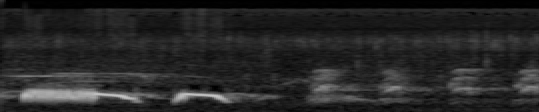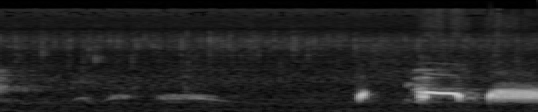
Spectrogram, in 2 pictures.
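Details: Spotted dove coo used to lure and excite rival males: strong low hoots at the start and end, with a stretch of softer, stuttering coo notes between them.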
